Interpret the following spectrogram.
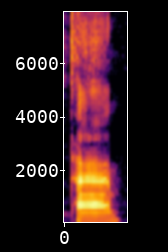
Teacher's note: Spanish speakers are picking up the southern vowel of I, so the time is pronounced as tam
